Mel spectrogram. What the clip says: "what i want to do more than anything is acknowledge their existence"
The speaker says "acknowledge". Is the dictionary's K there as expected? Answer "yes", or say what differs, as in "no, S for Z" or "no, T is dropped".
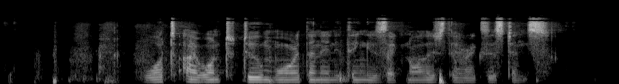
yes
